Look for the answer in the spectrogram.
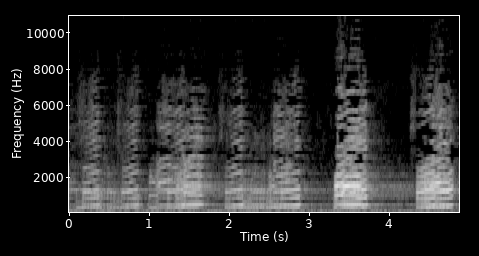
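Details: Ruddy shelduck (Tadorna ferruginea) giving nasal, honking calls in a series of about six bursts, each harsh and goose-like with a slight rise; the last two are loudest.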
